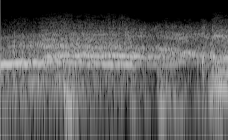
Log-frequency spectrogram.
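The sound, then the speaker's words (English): A car skids in the street with a loud, sustained tire screech whose pitch wavers slightly throughout, over lower engine and road rumble. “The car. They're trying to hit him.”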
